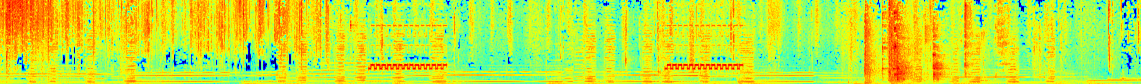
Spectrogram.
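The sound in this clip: A telephone rings with an electronic ringtone: a repeating melodic pattern with a bright, high tone that sounds out twice, fairly loud, among other tonal sounds.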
